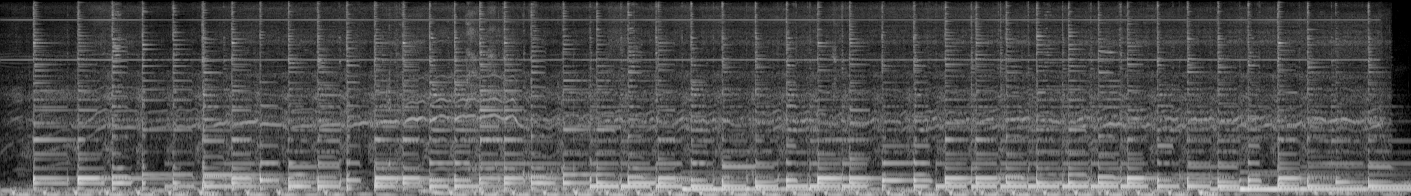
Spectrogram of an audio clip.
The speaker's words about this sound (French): en passant, vous allez entendre le bruit de la perceuse.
